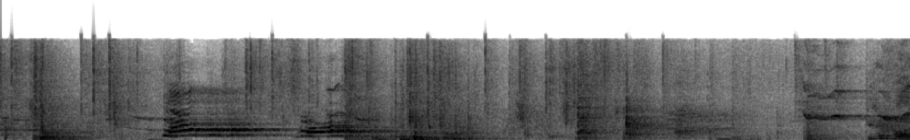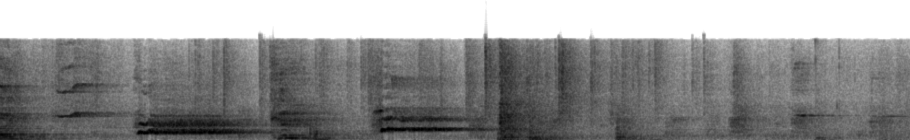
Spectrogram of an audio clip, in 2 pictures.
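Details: Miniature long-haired Dachshund puppy, a male, meeting a balloon for the first time and playing with it indoors; short high yips and whimpering bursts come at irregular moments, mixed with excited human voices, praise and laughter.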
